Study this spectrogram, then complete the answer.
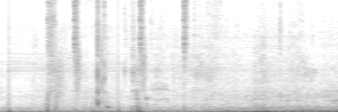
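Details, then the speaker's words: Vehicle just after transmission replacement and ATF fill, running with D light flashing: rough stumbling idle with dropping beat and sharp clicks, misfiring; owner suspects a solenoid, later says it was own mistake. "I I know I'm misfiring still cuz I can hear it pretty good and I believe that's something with the solenoid"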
